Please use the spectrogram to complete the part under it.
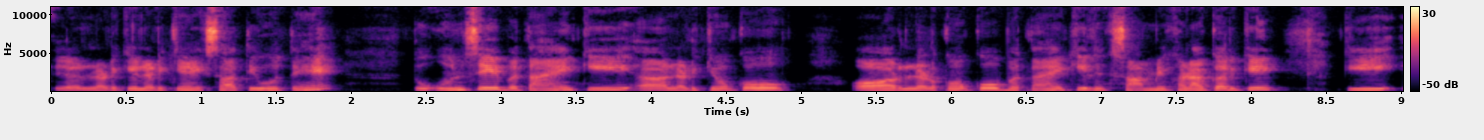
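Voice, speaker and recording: A woman's voice: medium pitch, mellow. A woman teacher walking through a school textbook lesson, breaking words into separate syllables as she explains. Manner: slow, spelling words out syllable by syllable.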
